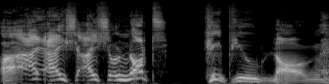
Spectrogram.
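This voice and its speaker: Using a put-on character voice, a man speaks very slowly at a fairly high pitch, swinging his pitch very widely. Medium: read story. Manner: hesitant, halting, playful.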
